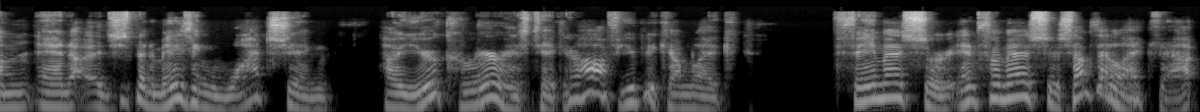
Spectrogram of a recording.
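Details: Adult male speaker; Normal fluent speech.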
